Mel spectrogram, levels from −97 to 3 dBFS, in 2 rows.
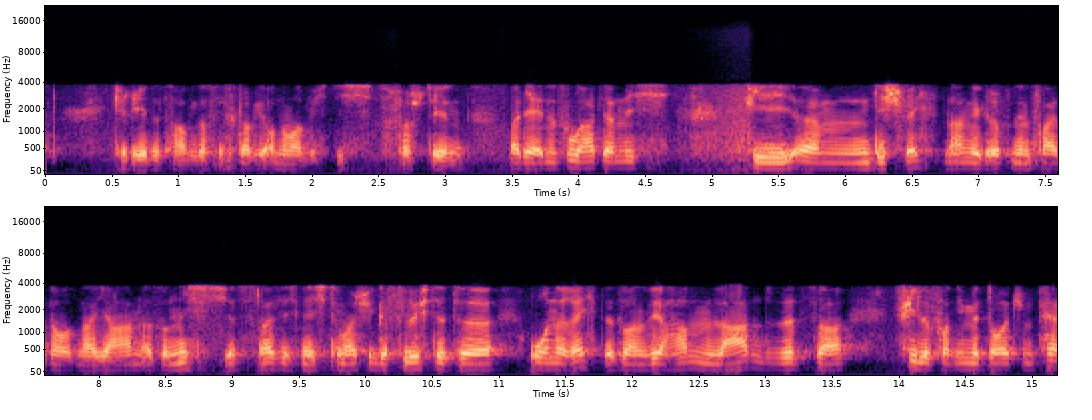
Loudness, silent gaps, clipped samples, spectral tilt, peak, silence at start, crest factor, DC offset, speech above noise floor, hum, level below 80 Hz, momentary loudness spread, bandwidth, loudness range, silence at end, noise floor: -15 LUFS; none; under 0.1%; -8.5 dB/octave; -2 dBFS; 0.35 s; 14 dB; under 0.1%; 26 dB; none; -68 dBFS; 10 LU; 4 kHz; 3 LU; 0 s; -40 dBFS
